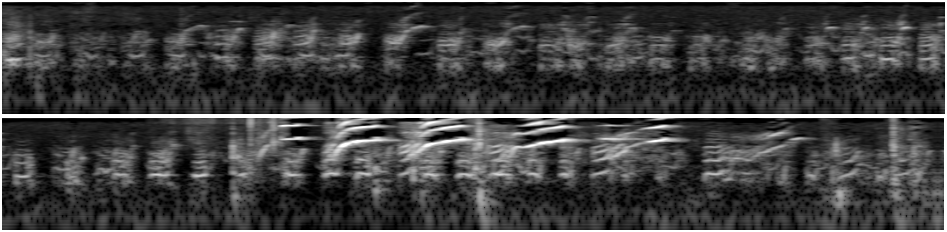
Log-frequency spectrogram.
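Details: Guinea pigs in a clean cage, five foster babies with their mother exploring; steady pulsed squeaks, then from about six seconds loud high shrill upward whistling wheeks over the chatter.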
